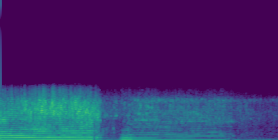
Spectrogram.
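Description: Rally car engine at full throttle, accelerating away on a gravel stage. About one and a half seconds in the note breaks off for a moment and comes back lower, an upshift, then climbs again and fades as the car moves off.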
